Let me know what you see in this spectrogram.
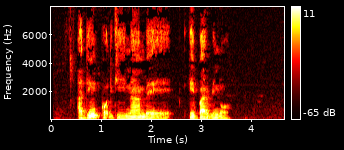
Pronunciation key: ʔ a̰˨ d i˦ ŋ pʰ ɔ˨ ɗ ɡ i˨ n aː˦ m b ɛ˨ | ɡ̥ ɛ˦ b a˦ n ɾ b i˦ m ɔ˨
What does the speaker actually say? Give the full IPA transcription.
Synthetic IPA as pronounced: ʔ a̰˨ d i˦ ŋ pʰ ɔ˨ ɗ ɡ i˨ n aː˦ m b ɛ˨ | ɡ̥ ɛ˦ b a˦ ɾ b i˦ n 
